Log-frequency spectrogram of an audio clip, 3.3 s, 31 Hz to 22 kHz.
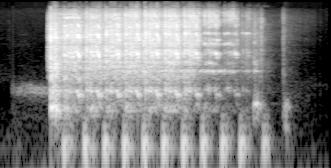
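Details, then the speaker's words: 2007 Kawasaki KFX50 four-stroke 50cc quad, after fuse replacement, with aftermarket coil and CDI and NGK plug, even cranking about five compressions a second for two seconds never fires; no spark. "no no spark see if there's any oil in here real quick before we turn her over too much"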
